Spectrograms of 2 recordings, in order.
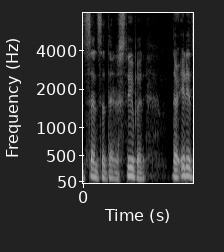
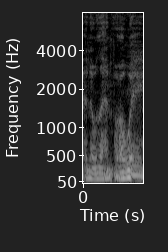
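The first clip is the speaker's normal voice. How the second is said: strong, deep movie-trailer announcer voice; 4 semitones lower, 4 dB quieter than usual. Showing how the person who does movie previews sounds: movie trailer announcer voice. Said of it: "you could do like you know the person that does like movie previews".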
